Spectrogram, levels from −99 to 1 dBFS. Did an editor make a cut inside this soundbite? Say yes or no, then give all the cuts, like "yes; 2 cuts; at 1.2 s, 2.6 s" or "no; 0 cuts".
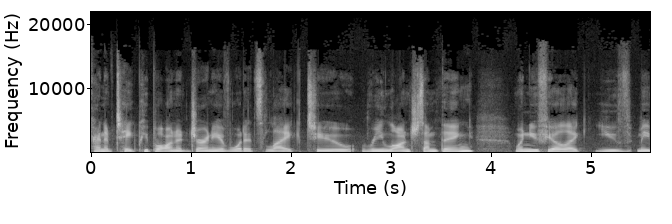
no; 0 cuts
